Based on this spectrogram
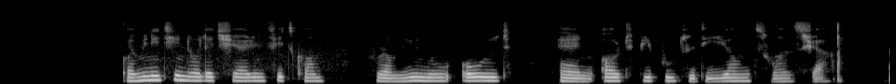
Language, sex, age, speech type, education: Nigerian Pidgin, female, 15-29, spontaneous, tertiary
